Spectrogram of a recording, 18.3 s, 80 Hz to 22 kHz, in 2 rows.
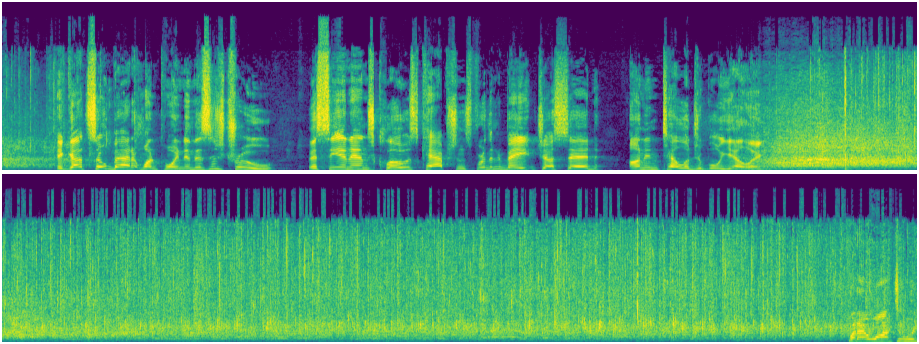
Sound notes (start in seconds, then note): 7.7 cheers and applause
